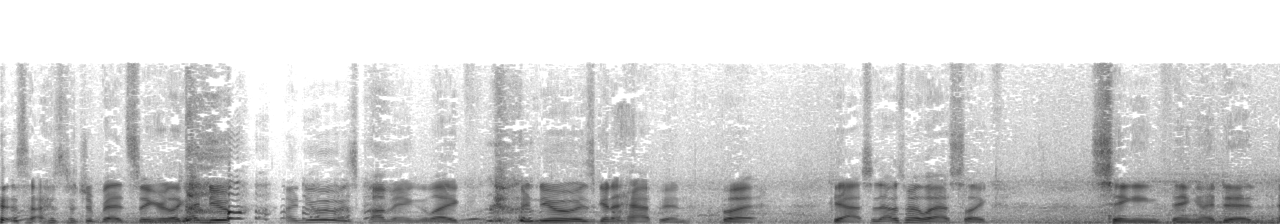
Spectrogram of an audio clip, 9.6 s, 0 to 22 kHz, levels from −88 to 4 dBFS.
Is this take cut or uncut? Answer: uncut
